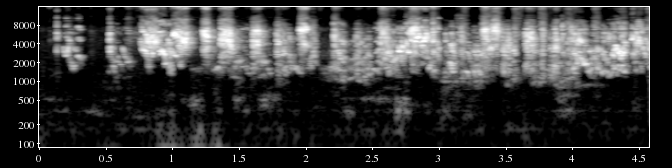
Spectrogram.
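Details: Budgies chattering on December 22, 2023: a nearly continuous stream of bright, buzzy chirps and warbled notes, rapid and overlapping, after a short quiet opening.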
